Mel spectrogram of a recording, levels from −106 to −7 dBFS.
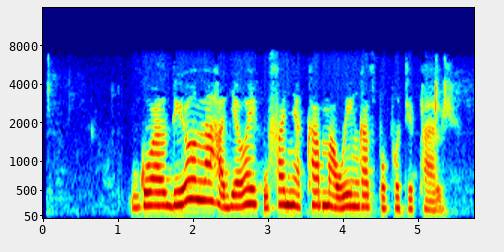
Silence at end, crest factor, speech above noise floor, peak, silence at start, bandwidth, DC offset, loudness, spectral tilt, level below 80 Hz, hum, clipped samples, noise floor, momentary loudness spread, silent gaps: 0.4 s; 12 dB; 52 dB; -2 dBFS; 1.2 s; 4.4 kHz; under 0.1%; -15 LUFS; -9 dB/octave; -58 dBFS; none; under 0.1%; -66 dBFS; 11 LU; none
